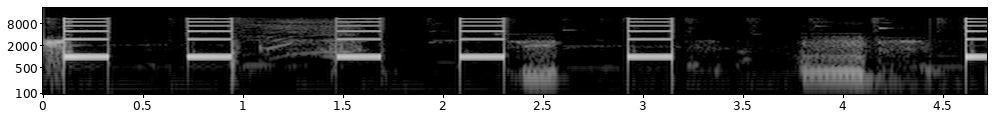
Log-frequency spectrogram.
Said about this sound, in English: Beep, beep, beep. End of message.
